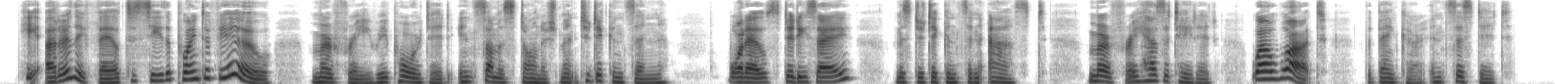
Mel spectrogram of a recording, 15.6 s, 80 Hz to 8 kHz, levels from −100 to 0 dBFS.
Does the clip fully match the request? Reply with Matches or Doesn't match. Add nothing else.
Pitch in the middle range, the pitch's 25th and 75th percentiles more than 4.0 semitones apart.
Matches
